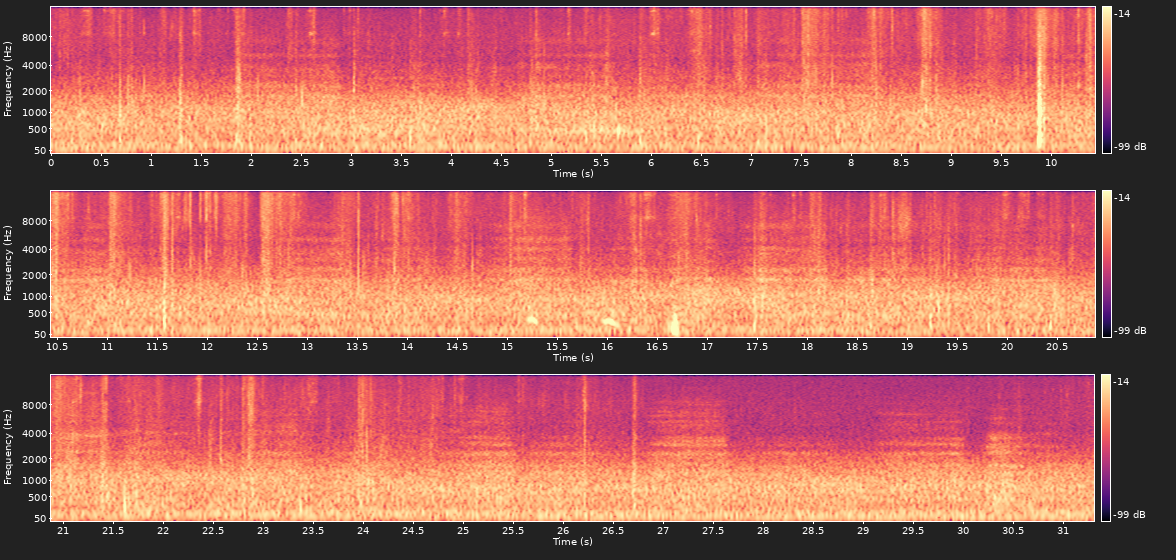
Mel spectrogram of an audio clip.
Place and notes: footbridge, Hoo Peninsula, Kent, UK - Leaving Strood via Higham
Walking across planted fields and over the bridge, on to a bridleway parallel to the road on the other side. Note how an earth bank provides significant attenuation to traffic noise as the bridleway inclines downwards relative to the road.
